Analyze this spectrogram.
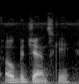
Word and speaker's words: Obiedzenski: be a surprise but the d and z is pronounced as the j so it's obgenski but a lot of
